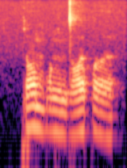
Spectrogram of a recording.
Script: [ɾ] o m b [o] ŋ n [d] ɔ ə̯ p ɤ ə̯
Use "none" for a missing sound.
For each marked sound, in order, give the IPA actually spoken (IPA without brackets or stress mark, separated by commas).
ɾ, ɔ, d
